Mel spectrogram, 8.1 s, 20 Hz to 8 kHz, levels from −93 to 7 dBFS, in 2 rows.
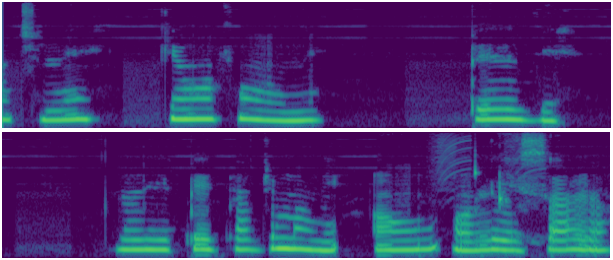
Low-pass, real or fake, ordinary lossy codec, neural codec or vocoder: none; real; none; none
